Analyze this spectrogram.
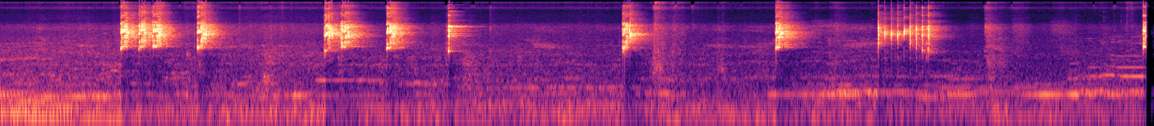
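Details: Lovebird chirping: sharp, high, scratchy chirps that come singly or in short clusters at irregular gaps of one to two seconds, with a low constant hum and faint room noise underneath.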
